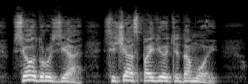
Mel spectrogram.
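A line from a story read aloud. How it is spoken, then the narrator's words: Cheerful shout. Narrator (Russian): Вадим весело крикнул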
